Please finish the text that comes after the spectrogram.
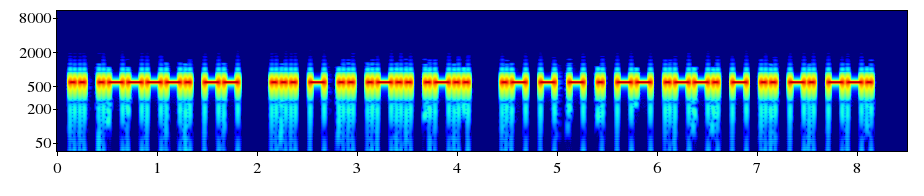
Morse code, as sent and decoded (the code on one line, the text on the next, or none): .. .----. -- / ... - .. .-.. .-.. / .- - - . -- .--. - .. -. --.
I'M STILL ATTEMPTING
